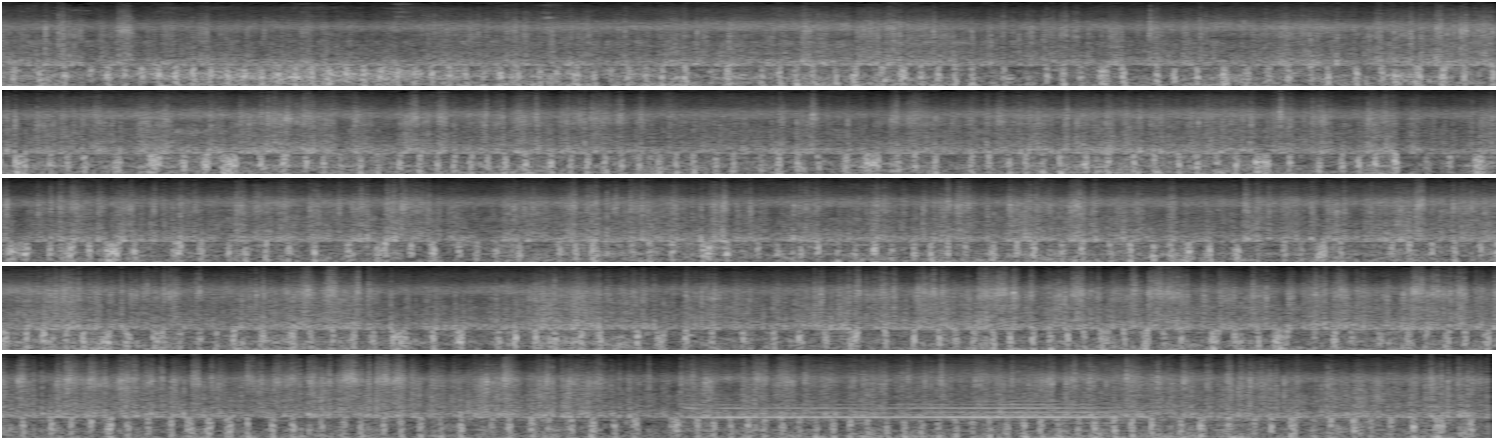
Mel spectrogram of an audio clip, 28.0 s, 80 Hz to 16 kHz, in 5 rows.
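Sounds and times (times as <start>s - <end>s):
train wheels clattering: 0.0s - 28.0s
steady whistle tone: 24.9s - 27.9s.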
